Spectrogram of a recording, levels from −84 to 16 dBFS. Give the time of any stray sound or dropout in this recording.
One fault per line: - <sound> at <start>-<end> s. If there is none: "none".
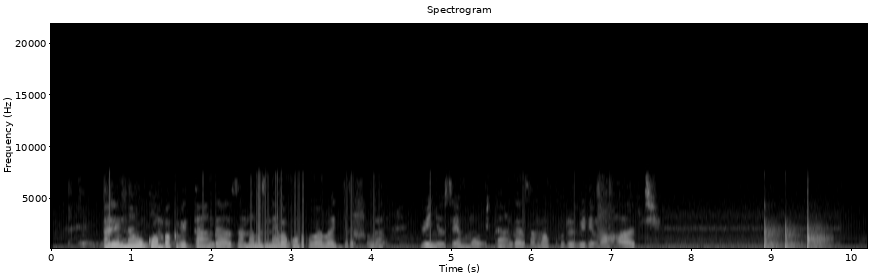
- thud at 8.9-9.8 s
